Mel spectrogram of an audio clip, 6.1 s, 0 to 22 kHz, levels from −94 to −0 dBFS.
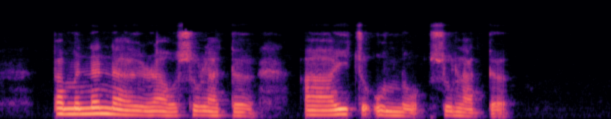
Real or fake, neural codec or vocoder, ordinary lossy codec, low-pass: real; none; Opus, 32 kbps; 7.2 kHz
